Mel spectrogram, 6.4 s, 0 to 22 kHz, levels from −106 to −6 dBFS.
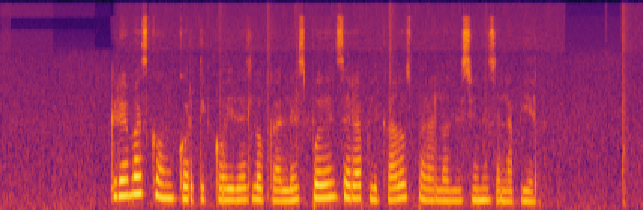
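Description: From 0.0 to 1.09 s and after "lesiones en la piel" (5.63 to 6.19 s), comfort noise replaces the background, likely from Opus DTX: a flat, featureless hiss about 2 to 3 dB quieter, smooth and textureless on the spectrogram.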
